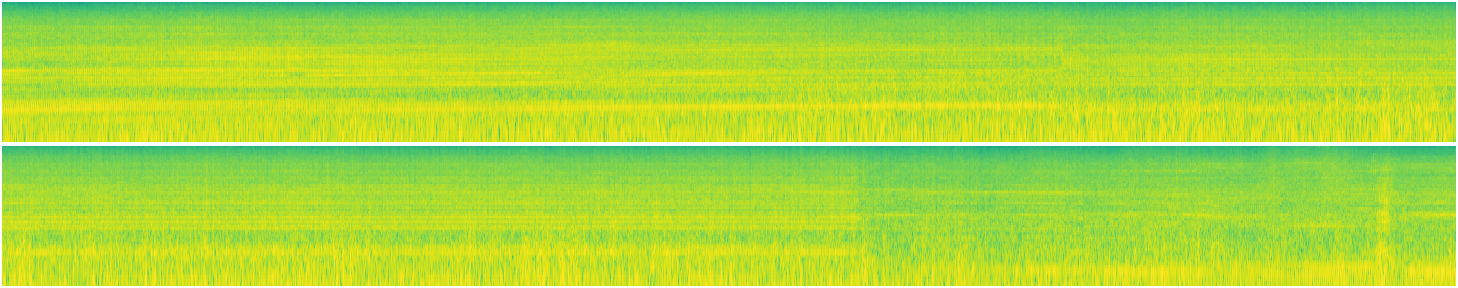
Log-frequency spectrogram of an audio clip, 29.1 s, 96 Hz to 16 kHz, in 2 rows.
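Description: Honda Titan 2000 motorcycle's single-cylinder 240cc engine under hard throttle, its pitch rising steadily for about the first ten seconds as it pulls through a gear. It then holds at high revs and drops to a lower steady note about 23 seconds in.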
